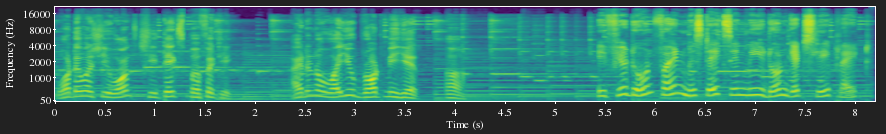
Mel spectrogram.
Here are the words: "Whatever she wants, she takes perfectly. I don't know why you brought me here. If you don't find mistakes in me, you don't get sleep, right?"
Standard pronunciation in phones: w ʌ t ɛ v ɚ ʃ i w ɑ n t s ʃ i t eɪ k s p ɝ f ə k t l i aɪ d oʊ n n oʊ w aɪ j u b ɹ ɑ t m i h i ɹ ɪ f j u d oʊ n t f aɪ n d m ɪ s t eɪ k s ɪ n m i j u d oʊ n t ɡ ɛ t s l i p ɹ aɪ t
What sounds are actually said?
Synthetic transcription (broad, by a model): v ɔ t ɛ v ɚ ʃ i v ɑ n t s ʃ i t eɪ k s p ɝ f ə k t l i aɪ d oʊ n n oʊ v aɪ j u b ɹ ɑ t m i h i ɹ ɪ f j u d oʊ n t f aɪ n d m ɪ s t eɪ k s ɪ n m i j u d oʊ n t ɡ ɛ t s l i p ɹ aɪ t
